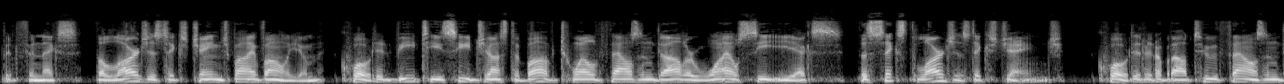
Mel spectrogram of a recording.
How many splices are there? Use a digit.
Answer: 1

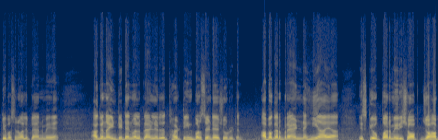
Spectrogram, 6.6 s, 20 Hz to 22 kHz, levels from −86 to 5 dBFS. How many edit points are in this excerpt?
1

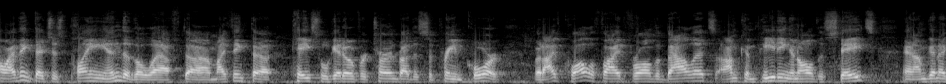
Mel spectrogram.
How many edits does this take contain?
1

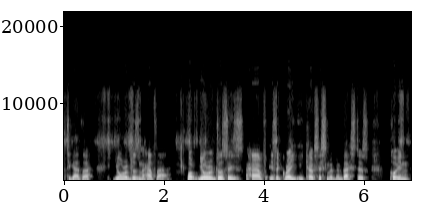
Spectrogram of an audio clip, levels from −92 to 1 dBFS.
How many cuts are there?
1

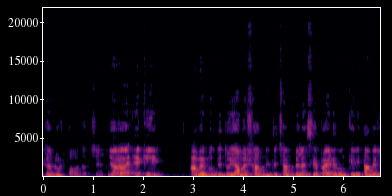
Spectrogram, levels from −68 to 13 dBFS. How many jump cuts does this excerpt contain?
1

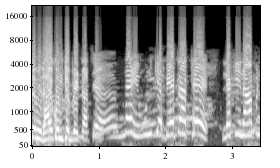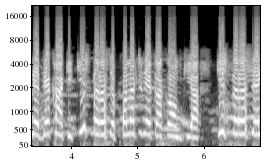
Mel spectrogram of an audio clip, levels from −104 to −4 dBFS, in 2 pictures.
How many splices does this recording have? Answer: 0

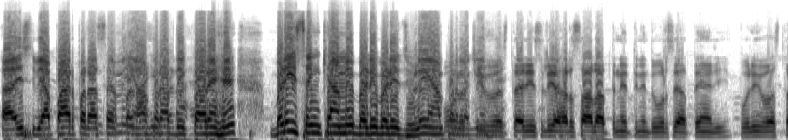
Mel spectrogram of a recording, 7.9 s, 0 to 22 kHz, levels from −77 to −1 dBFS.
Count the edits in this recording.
2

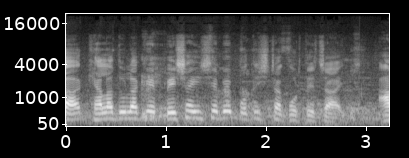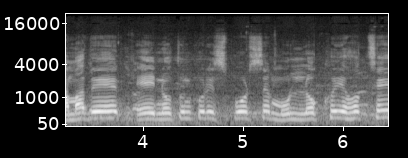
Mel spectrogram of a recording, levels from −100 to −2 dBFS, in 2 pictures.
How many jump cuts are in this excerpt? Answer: 1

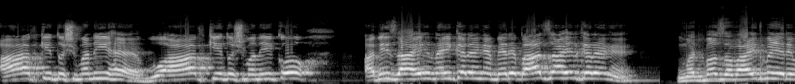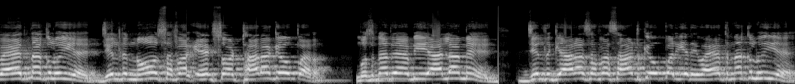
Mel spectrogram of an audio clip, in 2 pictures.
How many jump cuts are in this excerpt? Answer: 0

